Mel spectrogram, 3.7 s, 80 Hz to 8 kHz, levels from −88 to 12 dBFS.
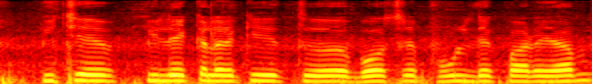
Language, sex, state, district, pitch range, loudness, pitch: Hindi, male, Uttar Pradesh, Jalaun, 185-205 Hz, -14 LUFS, 195 Hz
